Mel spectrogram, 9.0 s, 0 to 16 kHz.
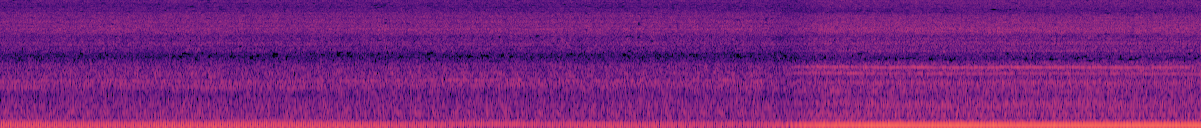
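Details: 2008 Mustang GT V8, first cold start after an oil change from dirty 6,000-mile oil to synthetic Pennzoil Platinum: a deep, even idle rumble that firms up after a few seconds, no ticking or knocking; normal cold idle.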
